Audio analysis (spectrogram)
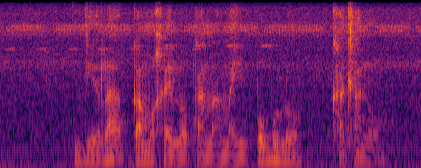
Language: Tswana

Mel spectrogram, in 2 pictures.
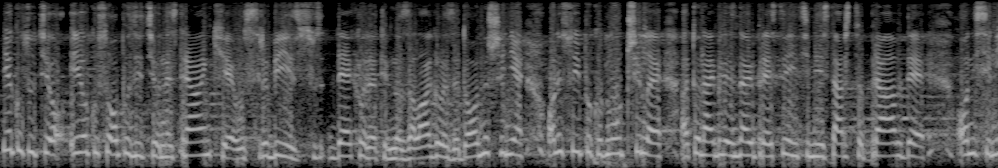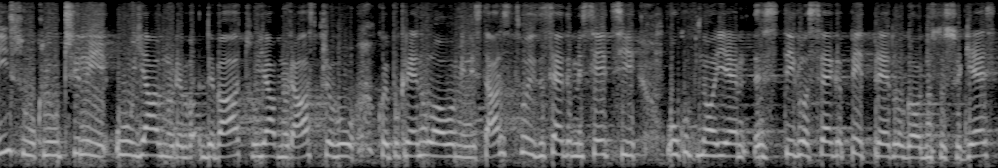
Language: Serbian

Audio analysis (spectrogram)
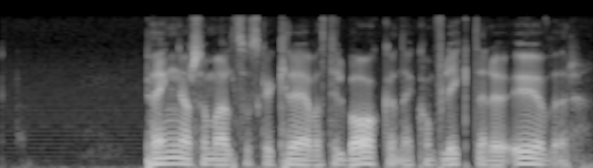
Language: Swedish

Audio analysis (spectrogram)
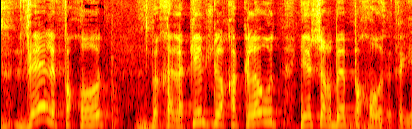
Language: Hebrew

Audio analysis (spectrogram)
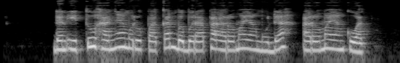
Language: Indonesian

